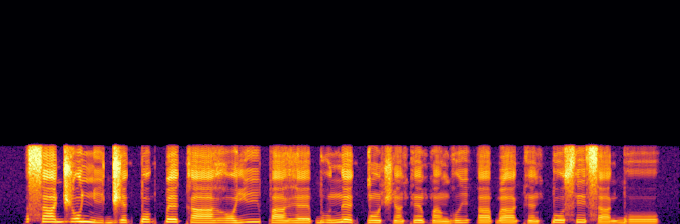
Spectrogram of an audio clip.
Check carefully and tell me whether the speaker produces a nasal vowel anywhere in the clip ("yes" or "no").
yes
